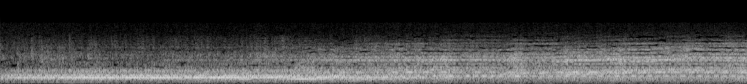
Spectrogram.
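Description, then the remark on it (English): A patrol boat's motor drones steadily and loudly throughout, a continuous engine rumble with a churning, noisy texture and no voices, holding even from start to finish. “Head for it, patrol boat three. We'll join you there.”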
